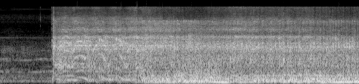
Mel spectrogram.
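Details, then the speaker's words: Daihatsu Taft GT diesel after piston rings and all eight valves replaced for rough running, smoke and high fuel use: cranks, catches at once, settles to even clatter without missing; normal idle, no exhaust smoke. "Berhasil kawan, alhamdulillah normal kawan."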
